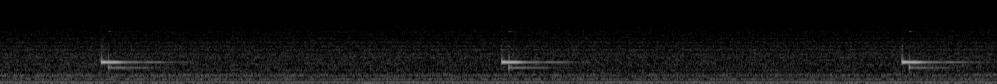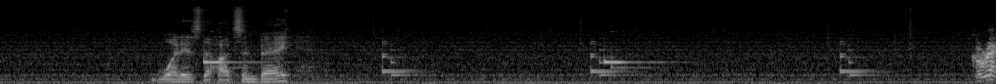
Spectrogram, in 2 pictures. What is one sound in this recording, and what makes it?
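Short electronic beeps sound at even intervals from a game.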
